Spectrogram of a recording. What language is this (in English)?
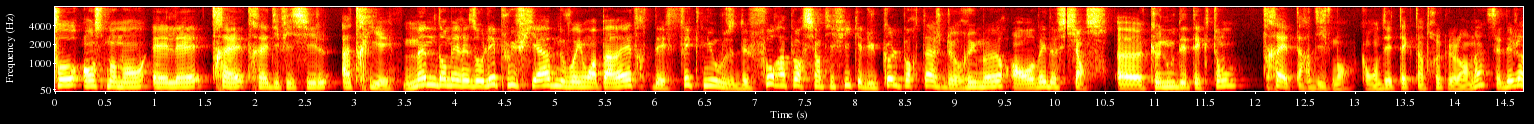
French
